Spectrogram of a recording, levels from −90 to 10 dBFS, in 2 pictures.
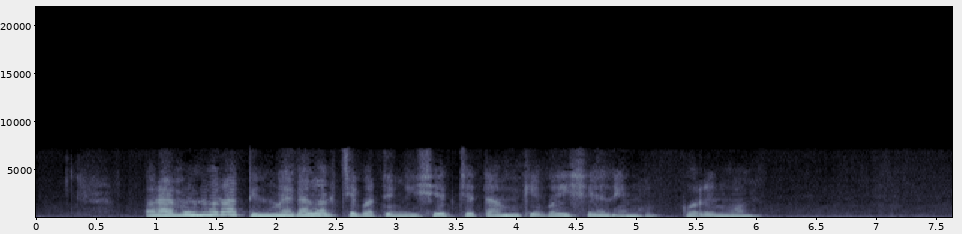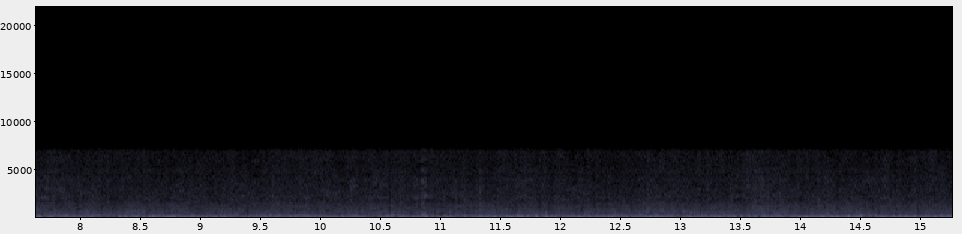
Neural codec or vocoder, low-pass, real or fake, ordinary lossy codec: codec, 16 kHz, 2 kbps, FreqCodec, smaller model; 7.2 kHz; fake; AAC, 32 kbps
